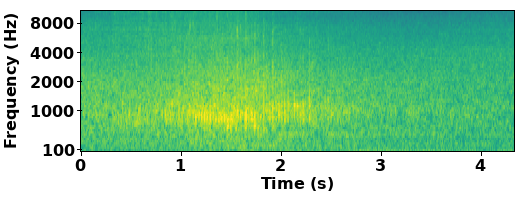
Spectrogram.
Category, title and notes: Sound effects > Vehicles
Car tyres on cobbled street
The rippling sound of tyres as cars drive past on a cobbled road. Recorded in Oaxaca, Mexico, on a hand-held Zoom H2 in July 2023.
